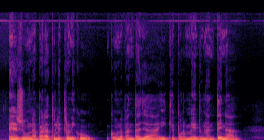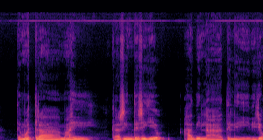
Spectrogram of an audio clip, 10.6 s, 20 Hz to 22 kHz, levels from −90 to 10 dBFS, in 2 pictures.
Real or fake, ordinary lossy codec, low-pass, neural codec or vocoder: real; none; none; none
